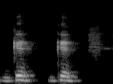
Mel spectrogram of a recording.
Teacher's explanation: It's voiced back kicker.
